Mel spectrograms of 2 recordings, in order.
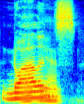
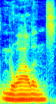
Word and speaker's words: New Orleans: Say it right. New Orleans. Say New Orleans. New Orleans. And just one word.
